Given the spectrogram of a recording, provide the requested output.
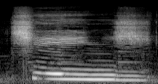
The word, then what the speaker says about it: change: Từ change, các bạn nhớ này, có phụ âm ch đứng ở đầu này, change. Và chúng ta có một phụ âm đứng ở cuối là âm change. Các bạn thấy không? Để phát âm được đúng từ này thì các bạn nhớ phải chu môi lên nhá.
